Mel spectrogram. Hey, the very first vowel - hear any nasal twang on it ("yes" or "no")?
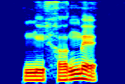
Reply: yes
